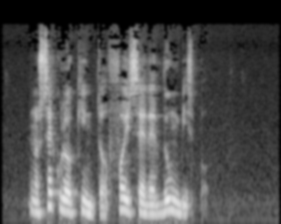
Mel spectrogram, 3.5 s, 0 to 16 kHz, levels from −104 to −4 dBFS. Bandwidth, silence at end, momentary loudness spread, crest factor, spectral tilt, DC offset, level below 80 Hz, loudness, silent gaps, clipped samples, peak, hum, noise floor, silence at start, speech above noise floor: 11.5 kHz; 1.1 s; 10 LU; 20 dB; -3.5 dB/octave; under 0.1%; -54 dBFS; -16 LUFS; none; under 0.1%; 0 dBFS; none; -60 dBFS; 0.4 s; 43 dB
